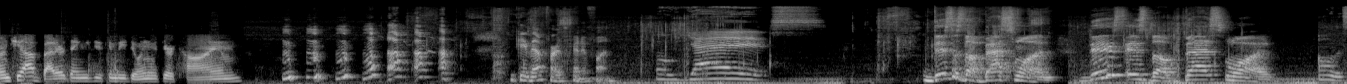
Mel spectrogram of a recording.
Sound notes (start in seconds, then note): 2.8 laughs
